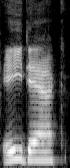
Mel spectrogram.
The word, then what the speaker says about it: Adak: Nick Klein, who says it's pronounced Adak from Alaska.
